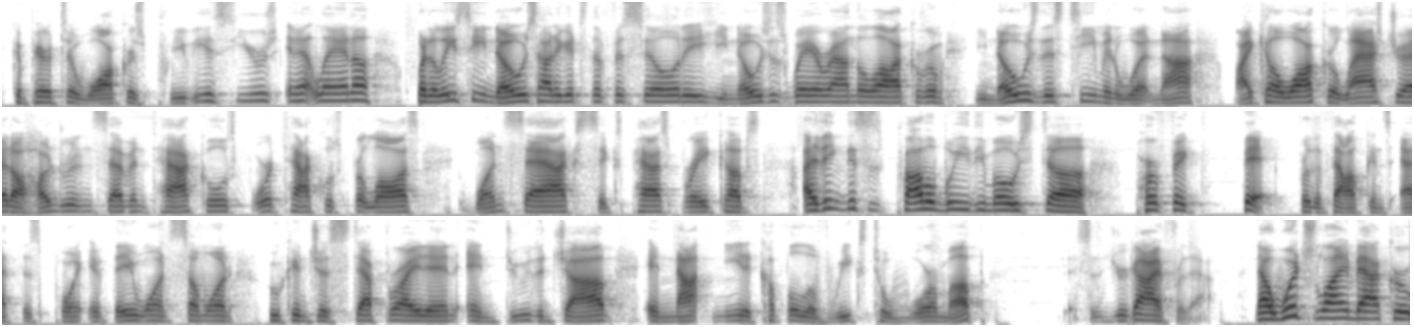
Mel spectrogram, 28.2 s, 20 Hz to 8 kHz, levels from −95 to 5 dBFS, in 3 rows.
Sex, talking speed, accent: male, 205 wpm, American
